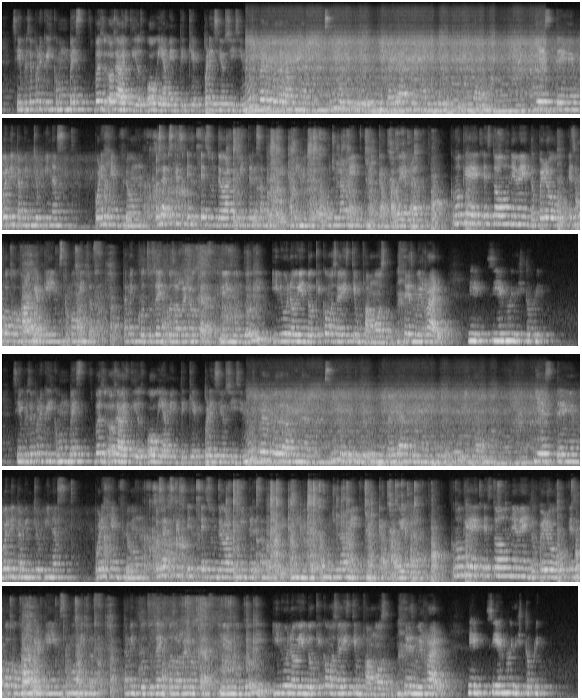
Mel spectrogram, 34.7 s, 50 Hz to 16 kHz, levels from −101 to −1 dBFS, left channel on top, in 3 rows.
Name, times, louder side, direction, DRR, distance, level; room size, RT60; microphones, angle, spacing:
voice 1, 0.2-10.3 10.6-12.7 13.4-20.0 20.5-25.0 25.5-31.9, right 1 dB, 35° left, 0 dB, 0.7 m, -28 dB
sound 1, 4.9-13.9, left 4 dB, 80° left, 0.4 m, -32 dB
sound 2, 12.7-13.0 13.6-14.0 14.3-20.3 20.6-21.6 22.1-22.4 22.6-25.4 25.7-28.2, right 2 dB, 25° right, 0.8 m, -34 dB
voice 2, 32.4-33.8, left 3 dB, 85° right, 3 dB, 0.6 m, -24 dB
5.7 x 2.1 x 2.6 m, 0.93 s
head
